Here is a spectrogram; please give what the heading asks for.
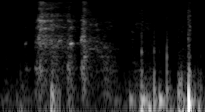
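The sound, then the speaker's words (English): A person coughs after taking off a headset, with a few rough, harsh bursts that rise and fall unevenly, the last one sharpest and loudest, and no words spoken. “I have to take the headset off and have a little wee cough here in just a moment.”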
